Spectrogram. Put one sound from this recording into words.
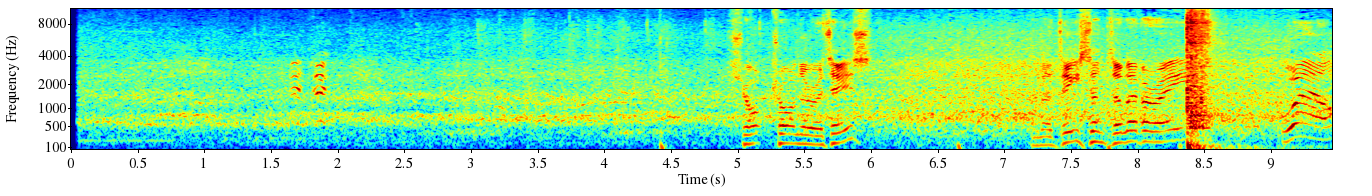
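A stadium crowd roars and murmurs steadily.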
